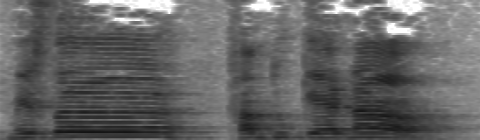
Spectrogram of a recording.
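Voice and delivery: loud, high call, stretching out the title; gate announcer. Acted. Airport staff calling a passenger who forgot the gate, loud announcing voice. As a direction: summon a late passenger loudly. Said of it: "And then they say".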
